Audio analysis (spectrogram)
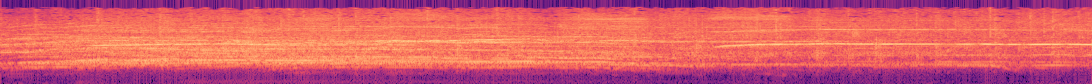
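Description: A live-show crowd applauds and cheers steadily for a band just introduced on stage, with dense clapping and scattered whoops and high shouts rising over it, holding loud throughout without a break.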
